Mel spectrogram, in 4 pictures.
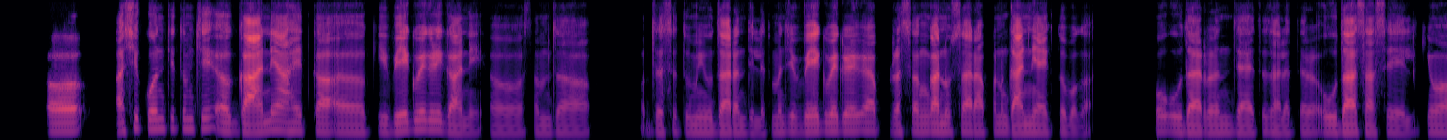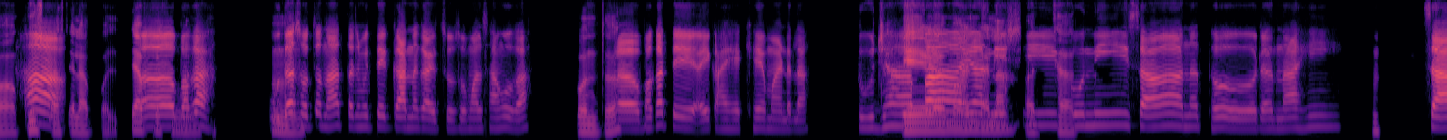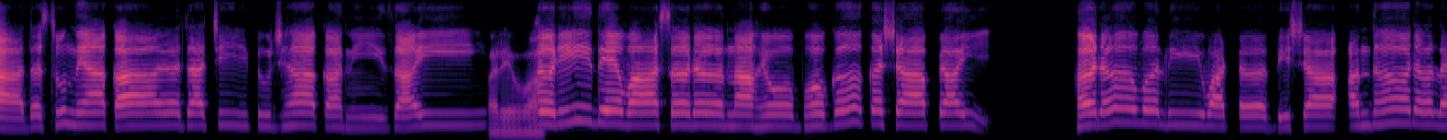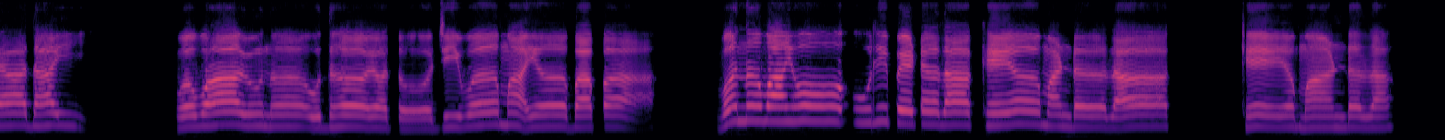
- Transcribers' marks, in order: singing: "तुझ्या पाया निशी कुणी सान … मांडला, खेळ मांडला"
- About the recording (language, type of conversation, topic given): Marathi, podcast, तुमच्या आयुष्यात वारंवार ऐकली जाणारी जुनी गाणी कोणती आहेत?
